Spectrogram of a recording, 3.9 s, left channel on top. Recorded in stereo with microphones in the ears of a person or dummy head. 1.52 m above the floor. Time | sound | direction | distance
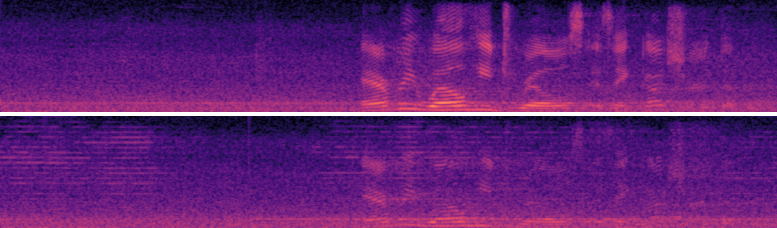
1.8 | a woman speaking | 30° left (ahead or behind) | 0.7 m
